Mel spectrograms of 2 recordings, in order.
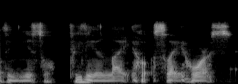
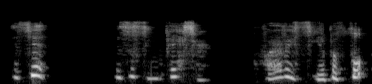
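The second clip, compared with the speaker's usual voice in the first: put-on high, excited young pony; excited filly voice. A narrator's reading. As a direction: recognize it in a rush of excitement. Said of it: "looked down and gasped".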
